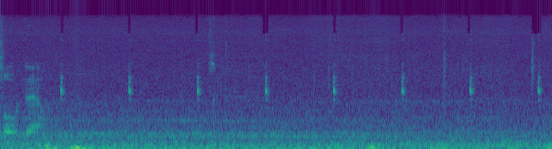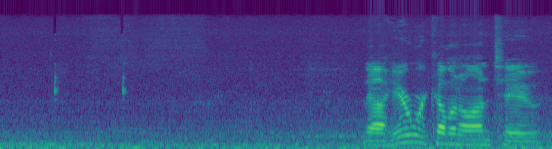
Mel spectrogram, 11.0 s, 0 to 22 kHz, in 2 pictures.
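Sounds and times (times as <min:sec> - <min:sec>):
turn signal ticking: 0:00.0 - 0:07.0
road and cabin rumble: 0:00.0 - 0:11.0.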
